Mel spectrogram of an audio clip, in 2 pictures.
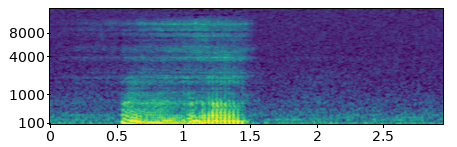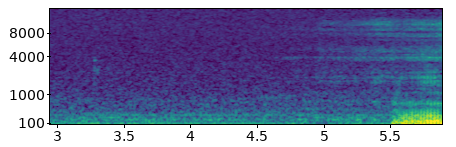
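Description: A rough, rattling snore of about a second, then quiet breathing before the next snore begins, from a sound-effect recording.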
